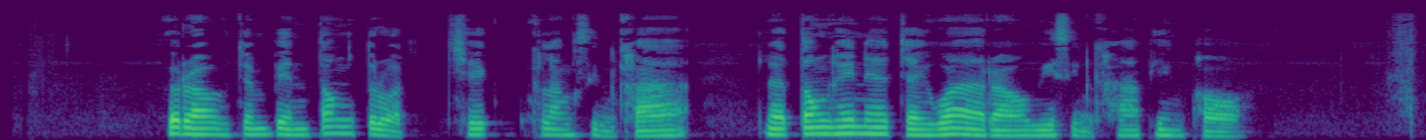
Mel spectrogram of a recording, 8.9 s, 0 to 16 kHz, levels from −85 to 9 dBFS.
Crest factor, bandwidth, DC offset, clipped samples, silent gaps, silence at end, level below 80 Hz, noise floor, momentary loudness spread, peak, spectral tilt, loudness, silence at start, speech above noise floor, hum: 20 dB; 11 kHz; under 0.1%; under 0.1%; none; 0.1 s; -66 dBFS; -67 dBFS; 12 LU; -2 dBFS; -7.5 dB/octave; -21 LUFS; 1.05 s; 47 dB; none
